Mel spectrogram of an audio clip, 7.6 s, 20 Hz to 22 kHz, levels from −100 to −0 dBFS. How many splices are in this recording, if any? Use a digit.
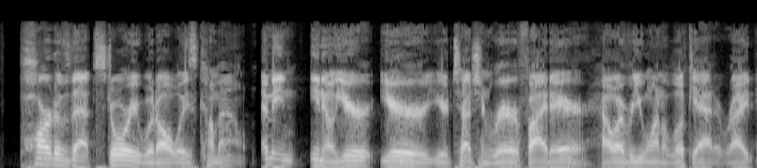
1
